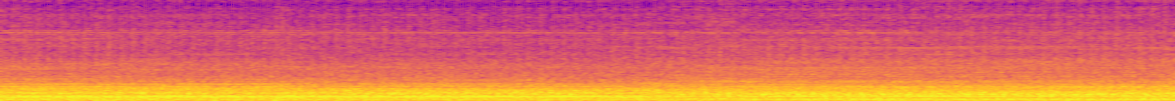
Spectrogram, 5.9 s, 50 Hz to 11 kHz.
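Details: Beko washing machine, 7 years 8 months old, during spin; steady heavy roar with dull rumble underneath from worn drum bearings; machine to be replaced.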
